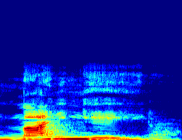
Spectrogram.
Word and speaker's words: marinheiro: Então, quando eu pronuncio uma palavra que nem marinheiro, ó, vai ter uma sílaba que eu vou pronunciar com mais intensidade. Marinheiro. Então, esse nhei aí, nesse caso aí, né, faz parte aí da parte tônica da palavra.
